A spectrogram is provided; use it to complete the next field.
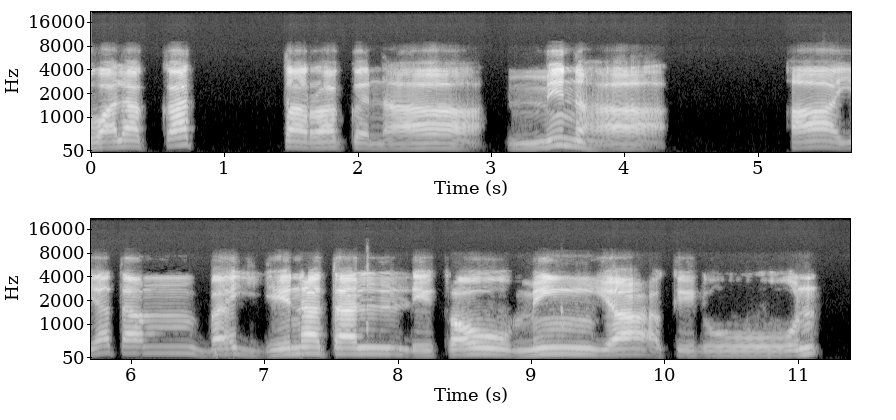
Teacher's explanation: دال اور تے آ جائے تو چونکہ ان کی جو مخرج ہے وہ تقریباً ایک ہے، تو دال کو مدغم کر دیتے ہیں اور تے کو پڑھتے ہیں۔ تو ہم پڑھیں گے والا قد، والا قد ترکنا نہیں پڑھیں گے، تے کے اوپر چونکہ شد ہے تو والا قد ترکنا منہا آیتم بینۃ لقوم یعقلون۔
